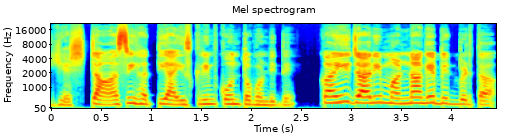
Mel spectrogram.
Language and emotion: Kannada, sad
